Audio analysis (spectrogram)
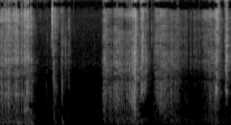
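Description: A metal utility blade quickly rasps and scrapes the surface of a solid, dry, yellow oval soap bar held in the hands. Short, bright, gritty scraping bursts come with sharp little clicks and quiet gaps between them. The sound is crisp and high, with almost no low end.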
